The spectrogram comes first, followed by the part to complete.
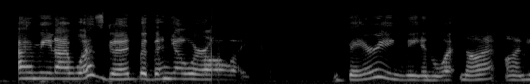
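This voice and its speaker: A high-pitched woman with a Texan accent, moderate pace, ordinary pitch variation and big swings in loudness. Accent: Southern US, Texan. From Texas. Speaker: gaming voice chat participant.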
